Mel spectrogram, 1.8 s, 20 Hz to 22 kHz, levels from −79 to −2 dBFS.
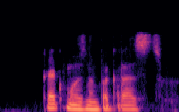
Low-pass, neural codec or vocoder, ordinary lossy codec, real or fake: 7.2 kHz; codec, 16 kHz, 1 kbps, X-Codec, HuBERT features, trained on balanced general audio; Opus, 16 kbps; fake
